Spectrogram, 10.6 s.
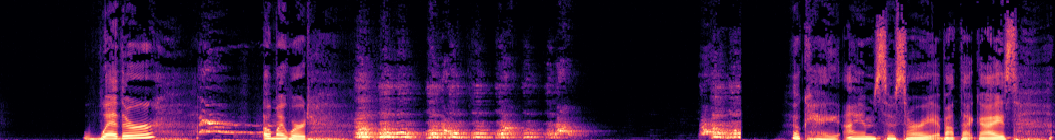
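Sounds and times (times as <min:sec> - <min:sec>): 
speech: 0:00.8 - 0:01.7, 0:02.6 - 0:03.3, 0:07.9 - 0:10.5
dogs barking at door knock: 0:02.0 - 0:02.6, 0:03.5 - 0:06.1, 0:07.0 - 0:07.5.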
